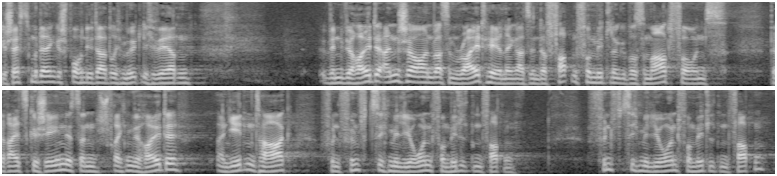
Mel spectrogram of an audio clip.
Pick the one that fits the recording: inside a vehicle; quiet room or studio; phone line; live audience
live audience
